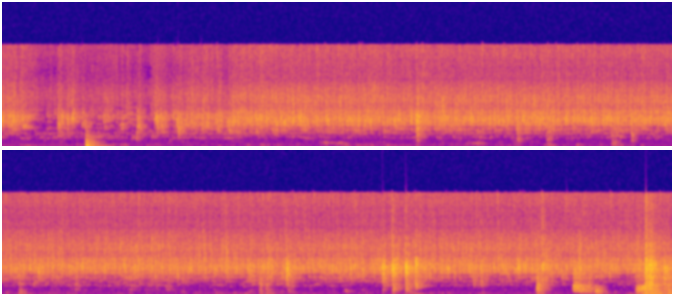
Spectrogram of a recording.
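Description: Large stainless stockpot of seafood-boil water at a steady rolling boil, a continuous hiss with a low hum under it. There are a few light knocks, and a louder metal clatter near the end as the lid is set on the pot.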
